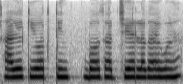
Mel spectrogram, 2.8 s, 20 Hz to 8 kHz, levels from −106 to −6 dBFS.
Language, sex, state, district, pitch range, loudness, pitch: Hindi, female, Jharkhand, Garhwa, 280-285 Hz, -13 LUFS, 280 Hz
